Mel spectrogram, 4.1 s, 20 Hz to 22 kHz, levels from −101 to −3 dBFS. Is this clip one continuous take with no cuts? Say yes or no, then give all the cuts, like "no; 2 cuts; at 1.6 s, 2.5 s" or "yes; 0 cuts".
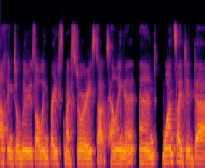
no; 2 cuts; at 1.2 s, 3.2 s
